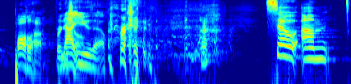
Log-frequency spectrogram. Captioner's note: all laughing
